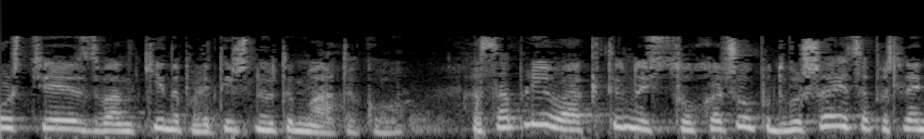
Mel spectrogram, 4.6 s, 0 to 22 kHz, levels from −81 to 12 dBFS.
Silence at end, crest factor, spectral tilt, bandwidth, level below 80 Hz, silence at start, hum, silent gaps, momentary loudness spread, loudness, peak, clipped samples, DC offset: 0 s; 12 dB; -5 dB/octave; 8.8 kHz; -50 dBFS; 0 s; none; none; 9 LU; -18 LUFS; -4 dBFS; under 0.1%; under 0.1%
